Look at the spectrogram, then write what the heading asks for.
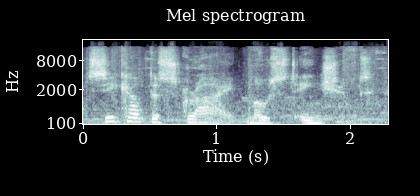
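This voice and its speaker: Proud archangel, very creaky rasp, zealous, grandiose, deliberate, video game cutscene, music behind. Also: male voice, medium pitch, big pitch swings, exaggerated voice. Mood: commanding.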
